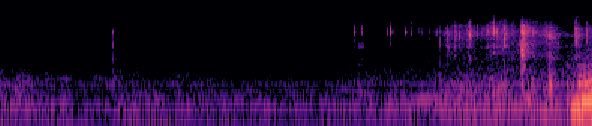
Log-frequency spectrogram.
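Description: A plastic tube crinkles as it is squeezed.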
